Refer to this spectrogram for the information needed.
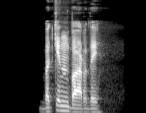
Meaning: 1. sideburns, side whiskers 2. inflection of бакенба́рда (bakenbárda): genitive singular 3. inflection of бакенба́рда (bakenbárda): nominative/accusative plural
- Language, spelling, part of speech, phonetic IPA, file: Russian, бакенбарды, noun, [bəkʲɪnˈbardɨ], Ru-бакенбарды.ogg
